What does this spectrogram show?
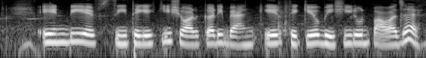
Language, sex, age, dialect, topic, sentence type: Bengali, female, 60-100, Standard Colloquial, banking, question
